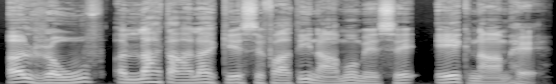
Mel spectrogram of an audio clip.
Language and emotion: Urdu, neutral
